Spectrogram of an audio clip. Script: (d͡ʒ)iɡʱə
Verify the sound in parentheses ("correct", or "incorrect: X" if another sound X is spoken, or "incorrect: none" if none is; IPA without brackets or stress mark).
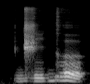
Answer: correct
